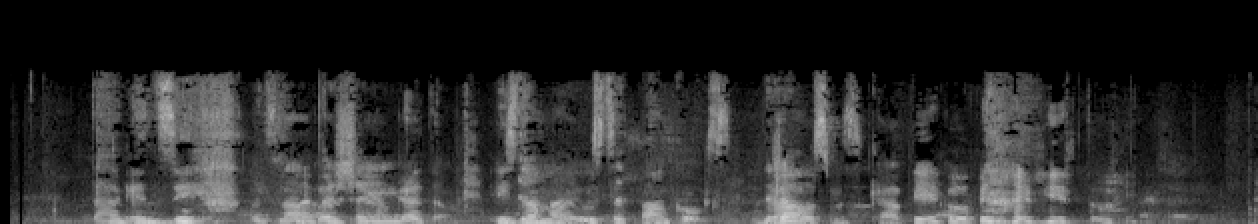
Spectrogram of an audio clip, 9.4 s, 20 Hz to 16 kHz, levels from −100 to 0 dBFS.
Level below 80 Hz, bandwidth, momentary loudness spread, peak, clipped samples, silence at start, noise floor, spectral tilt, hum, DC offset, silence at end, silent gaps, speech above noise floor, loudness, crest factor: -82 dBFS; 11.5 kHz; 16 LU; -8 dBFS; under 0.1%; 0.7 s; -59 dBFS; -4 dB/octave; none; under 0.1%; 0 s; none; 30 dB; -28 LUFS; 22 dB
